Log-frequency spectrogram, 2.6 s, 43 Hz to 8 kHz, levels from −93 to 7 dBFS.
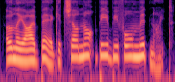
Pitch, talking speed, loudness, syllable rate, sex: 190 Hz, 205 wpm, -15 LUFS, 5.4 syllables/s, female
